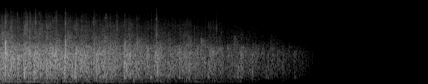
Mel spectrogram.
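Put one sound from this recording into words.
A crowd applauds and the clapping slowly fades away.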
